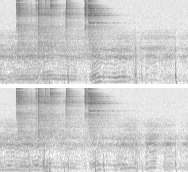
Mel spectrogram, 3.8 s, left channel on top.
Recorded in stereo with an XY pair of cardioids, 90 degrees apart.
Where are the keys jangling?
20° right, 2.5 m; by 1.9 s 40° left, 2.0 m.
